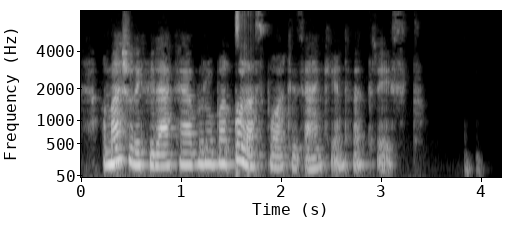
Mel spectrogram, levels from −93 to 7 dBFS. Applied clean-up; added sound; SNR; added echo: neural mask model Resemble Enhance denoiser.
